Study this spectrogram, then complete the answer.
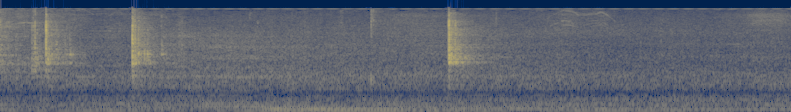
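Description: Wire leads tap and rustle as hands handle them.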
